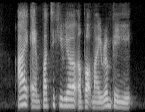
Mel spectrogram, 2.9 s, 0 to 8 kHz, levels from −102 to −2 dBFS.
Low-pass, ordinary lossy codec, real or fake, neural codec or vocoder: none; none; fake; codec, 16 kHz, 1.1 kbps, Voila-Tokenizer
